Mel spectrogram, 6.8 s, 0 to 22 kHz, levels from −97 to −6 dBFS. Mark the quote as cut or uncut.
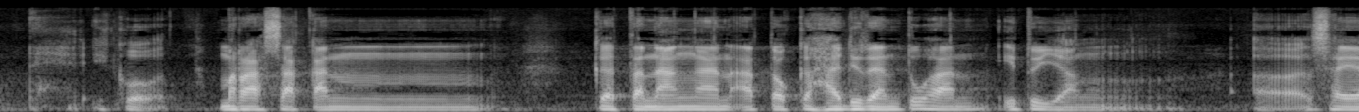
cut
